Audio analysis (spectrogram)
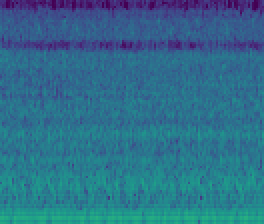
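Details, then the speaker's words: Engine idling right after coolant temperature sensor replacement, first start to check the check engine light and leaks: smooth, even idle with steady low hum, no knocks, ticks or misses; normal idle. "all right let's see oh there she goes all right we'll let it run for a minute and then we'll go out and check for leaks"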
